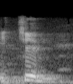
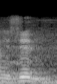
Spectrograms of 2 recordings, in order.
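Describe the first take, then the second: First: The word is said with a discouraged pronunciation. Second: The word is said with the accepted pronunciation. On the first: The speaker calls it wrong. "jangan izin" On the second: The speaker calls it right. "diucapkan izin"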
